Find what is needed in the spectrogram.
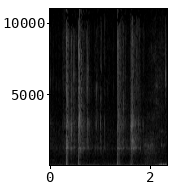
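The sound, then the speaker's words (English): Ice cubes rattle in two quick pairs of crisp, bright clinks, four short bursts in all, with quiet gaps between and no talking. “And if you heard any little shooka there of some ice cubes at the beginning, I doubt you did, because it wasn't very loud, but it should have been like this.”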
